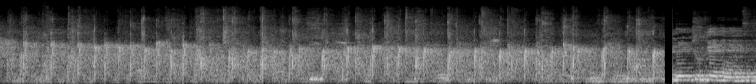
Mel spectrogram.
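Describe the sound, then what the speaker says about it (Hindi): Sustained audience applause welcoming a guest on stage at a Marathi album launch, a dense crackle of many hands clapping that continues steadily, then cuts off abruptly as amplified speech and music take over. "आप सभी लोगों से रिक्वेस्ट करूंगा कि जोरदार तालियों से उनका स्वागत कीजिए"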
